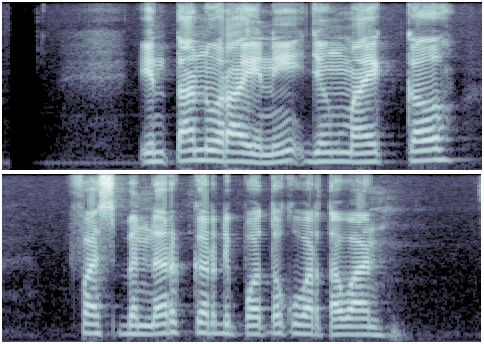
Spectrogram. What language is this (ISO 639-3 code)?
sun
